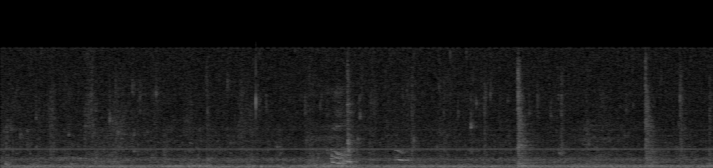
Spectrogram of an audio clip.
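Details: Two-week-old Wirehaired Pointing Griffon puppies of the "G" litter at Bluestem Kennels, at an age when they mostly sleep and eat; two short, high, wavering squeals come close together midway, over steady indoor hiss and faint clicks.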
